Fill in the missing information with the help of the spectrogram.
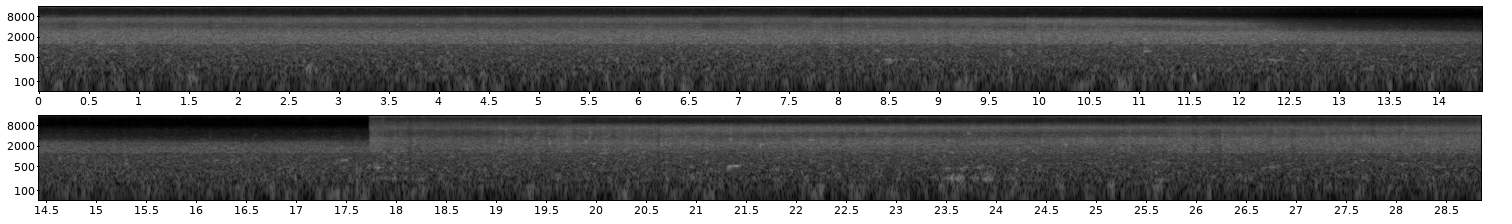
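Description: Heavy rain pouring down onto a flooded street and corrugated metal roofs, a steady hiss. About twelve seconds in it turns softer and duller for several seconds, then comes back suddenly at full strength near eighteen seconds.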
